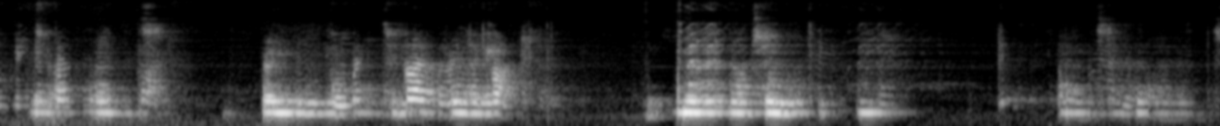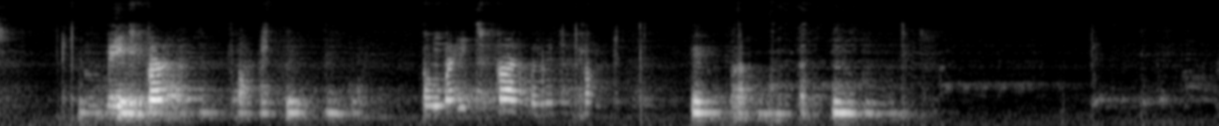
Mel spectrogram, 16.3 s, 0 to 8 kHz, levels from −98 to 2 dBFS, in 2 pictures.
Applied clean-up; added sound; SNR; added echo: neural mask model DeepFilterNet 3.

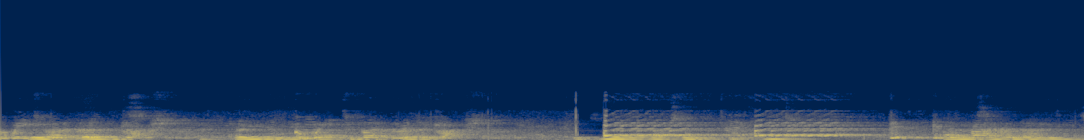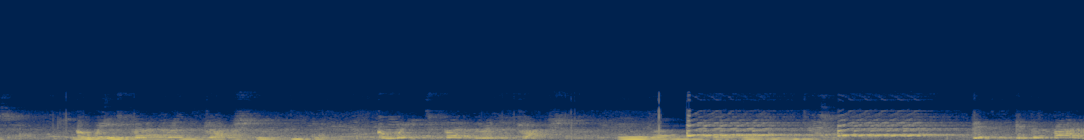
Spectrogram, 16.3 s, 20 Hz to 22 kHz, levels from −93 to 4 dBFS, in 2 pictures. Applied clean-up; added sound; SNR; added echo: none; Alarm; 1 dB; reverberation time 0.9 s.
